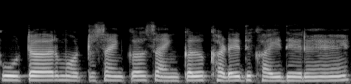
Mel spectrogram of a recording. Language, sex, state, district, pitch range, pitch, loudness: Hindi, female, Bihar, Patna, 180-195 Hz, 190 Hz, -16 LUFS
